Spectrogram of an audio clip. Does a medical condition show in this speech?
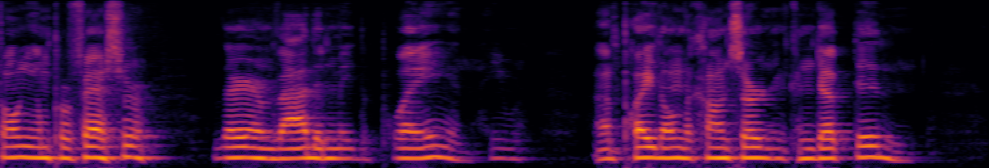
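Yes: cerebral palsy; uses electric wheelchair.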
